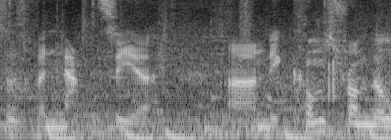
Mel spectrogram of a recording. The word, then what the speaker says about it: Vernazza: as it's written a lot of people will pronounce it as vaza and it's actually pronounced as vanattia and it comes from the Latin word Verna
